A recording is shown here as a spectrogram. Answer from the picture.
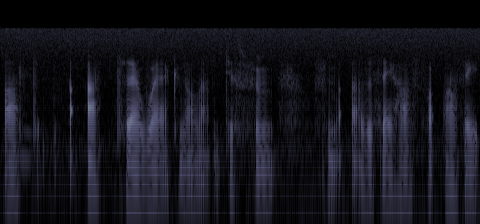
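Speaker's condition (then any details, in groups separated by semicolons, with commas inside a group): Stammer; no family history, first in family; first speech therapy, first experience of it; normally not all that bad, worse in small room with tape recorder; repeated sounds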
